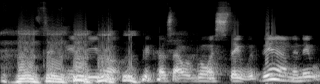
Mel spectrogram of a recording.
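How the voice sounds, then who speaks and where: In an American accent, a woman talks with a very deep, low pitch. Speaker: gospel singer. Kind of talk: testimony. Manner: halting.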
